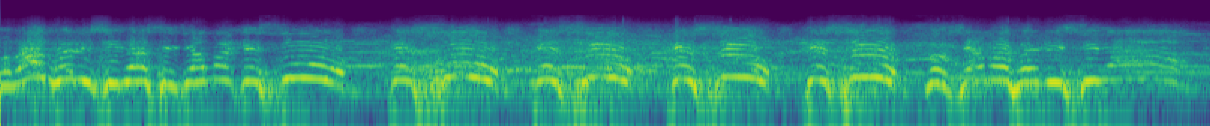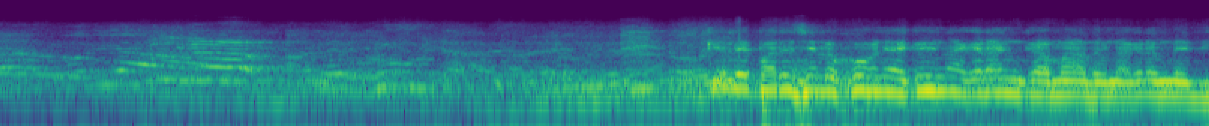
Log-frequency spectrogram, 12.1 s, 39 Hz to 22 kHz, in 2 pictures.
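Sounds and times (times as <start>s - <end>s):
indistinct chatter of voices: 1.1s - 10.2s.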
